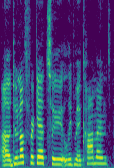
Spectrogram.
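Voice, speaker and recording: A woman's voice: high voice, normal speed, fairly bright tone. A woman narrating fan fiction as an amateur podfic reader.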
